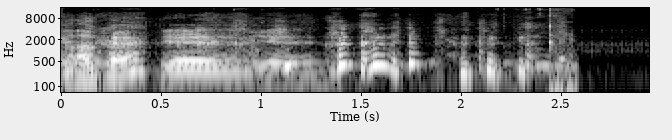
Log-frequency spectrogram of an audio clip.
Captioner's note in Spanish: risas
